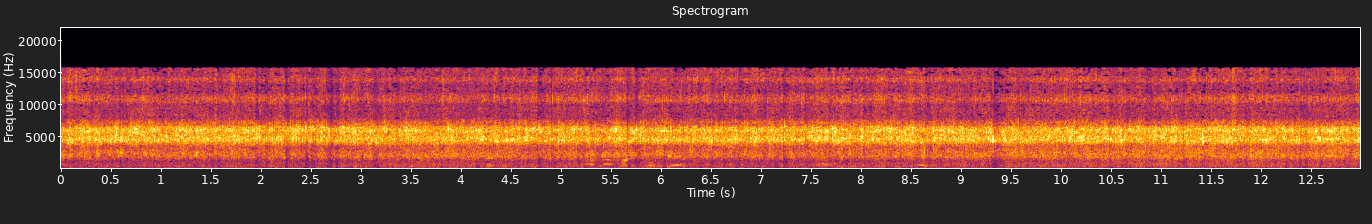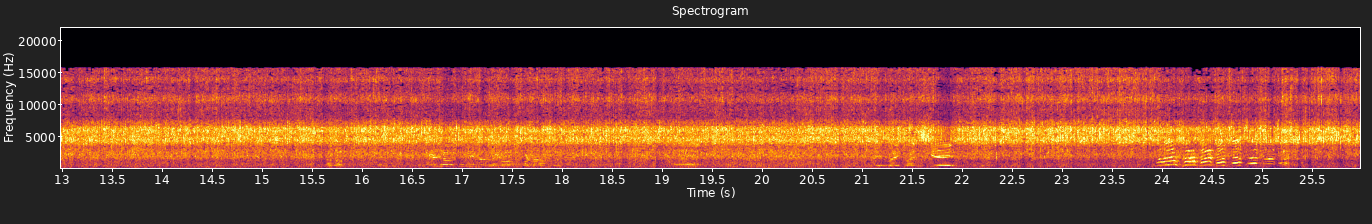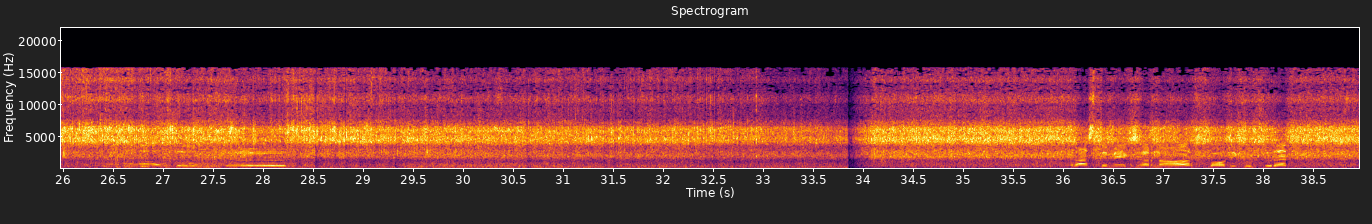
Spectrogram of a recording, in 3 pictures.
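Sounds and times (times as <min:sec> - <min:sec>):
waterfall rushing and splashing: 0:00.0 - 0:38.9.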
